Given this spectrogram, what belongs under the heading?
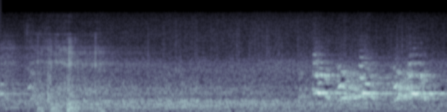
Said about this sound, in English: What's that? Oh. Ah. It's the baying of the old gray dog at yonder red farm.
